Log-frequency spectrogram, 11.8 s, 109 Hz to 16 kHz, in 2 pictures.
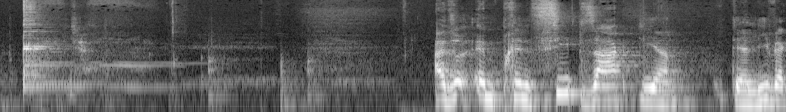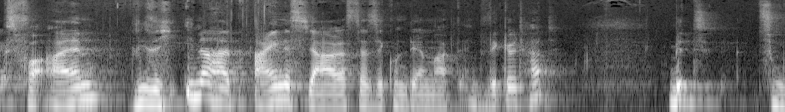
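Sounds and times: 
two wine glasses clinking in a toast: 0.0 - 2.0
speech: 3.2 - 10.1, 10.9 - 11.7.

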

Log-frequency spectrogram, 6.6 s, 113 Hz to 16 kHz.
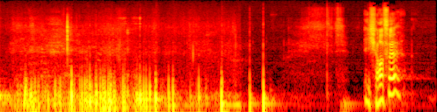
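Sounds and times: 
microphone being handled and swapped, rustling and thumping: 0.0 - 4.4
faint breezy hiss: 0.0 - 6.5
sharp knocks from microphone handling: 2.4 - 4.2
speech: 5.6 - 6.2.

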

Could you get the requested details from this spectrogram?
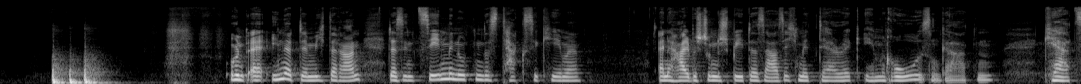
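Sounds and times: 
knocking on a door: 0.5 - 1.3
soft rustling hiss: 1.2 - 10.8
speech: 2.3 - 5.9, 6.6 - 10.8.

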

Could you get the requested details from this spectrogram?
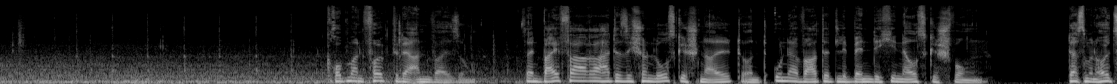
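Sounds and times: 
car engine rumbling as the car pulls onto a parking lot: 0.0 - 6.1
speech: 3.3 - 9.9, 10.7 - 11.1.

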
